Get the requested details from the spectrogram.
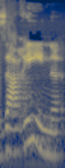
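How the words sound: The name is said with French pronunciation. "This almost sounds like a French name. Zarine is how I would pronounce it"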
